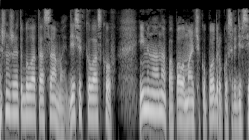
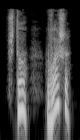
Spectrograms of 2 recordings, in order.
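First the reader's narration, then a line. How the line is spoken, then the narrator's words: Boy asking, almost frightened. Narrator (Russian): почти испуганно спросил мальчик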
